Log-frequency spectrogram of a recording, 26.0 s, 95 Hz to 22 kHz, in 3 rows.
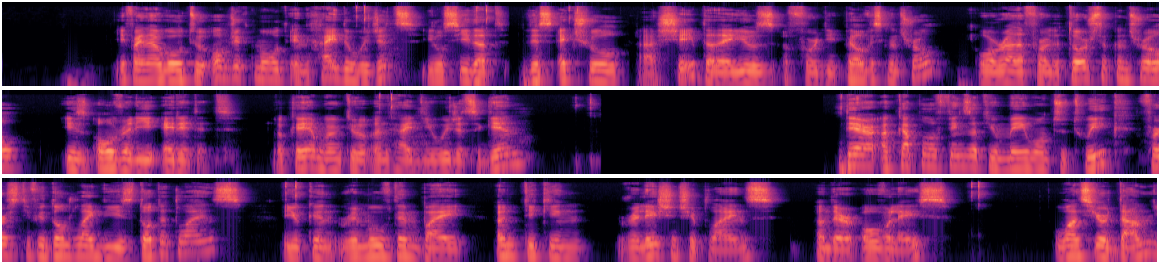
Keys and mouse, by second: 0.4 Tab, 2.6 click, 3.9 Tab, 4.7 g, 11.5 click, 12.0 middle click, 12.9 middle click, 13.6 Tab, 19.6-26.0 drag.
